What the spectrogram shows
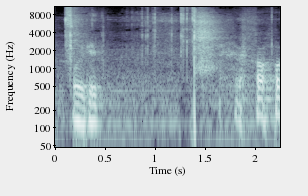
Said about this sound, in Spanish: El abrir una cerveza, voy a abrir una, que, se escuche.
